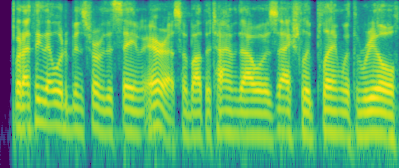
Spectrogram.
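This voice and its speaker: At a very fast pace, a man with an American accent speaks at medium pitch with fairly even intonation. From US Midwest. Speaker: librarian. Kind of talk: casual interview.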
